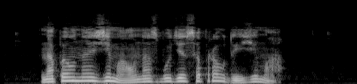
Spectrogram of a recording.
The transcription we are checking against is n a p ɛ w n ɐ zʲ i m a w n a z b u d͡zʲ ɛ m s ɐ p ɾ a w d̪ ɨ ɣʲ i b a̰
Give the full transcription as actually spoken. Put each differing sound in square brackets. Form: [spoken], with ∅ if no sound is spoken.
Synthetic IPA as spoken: n a p ɛ w n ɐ zʲ i m a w n a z b u d͡zʲ ɛ [∅] s ɐ p ɾ a w d̪ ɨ [zʲ] i [m] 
